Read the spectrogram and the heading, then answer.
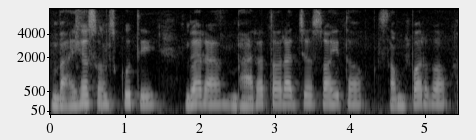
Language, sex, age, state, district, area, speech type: Odia, female, 30-45, Odisha, Cuttack, urban, spontaneous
